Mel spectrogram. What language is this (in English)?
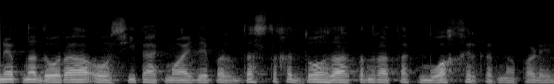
Urdu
